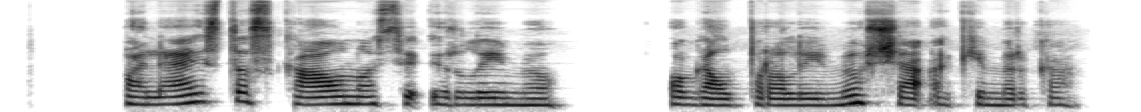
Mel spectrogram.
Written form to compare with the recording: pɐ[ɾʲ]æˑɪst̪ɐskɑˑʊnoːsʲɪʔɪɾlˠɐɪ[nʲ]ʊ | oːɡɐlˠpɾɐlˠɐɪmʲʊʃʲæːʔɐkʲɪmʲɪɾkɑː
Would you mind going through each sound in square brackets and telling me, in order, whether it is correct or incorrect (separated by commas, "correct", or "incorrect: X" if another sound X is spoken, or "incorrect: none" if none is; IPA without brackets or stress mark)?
incorrect: lʲ, incorrect: mʲ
